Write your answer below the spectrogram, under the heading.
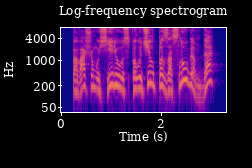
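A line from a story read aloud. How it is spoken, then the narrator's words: Yelling. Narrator (Russian): завопил Гарри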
